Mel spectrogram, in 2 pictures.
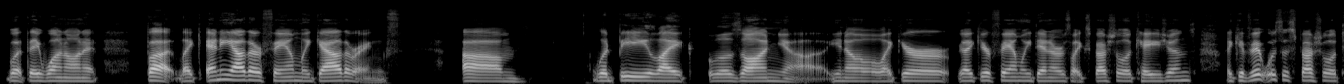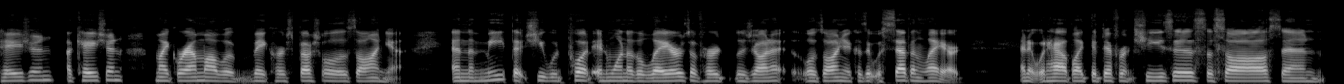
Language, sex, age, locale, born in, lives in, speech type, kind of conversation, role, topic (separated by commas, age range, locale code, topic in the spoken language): English, female, 45-49, en-US, United States, United States, conversation, unstructured, none, What simple, meaningful ways are you staying connected to your cultural roots and identity these days?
